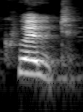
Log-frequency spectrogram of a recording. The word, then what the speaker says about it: quote: You have to say quote. Quote. A slight W sound.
